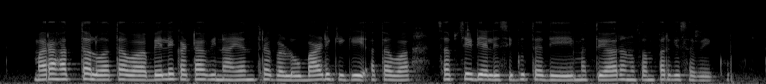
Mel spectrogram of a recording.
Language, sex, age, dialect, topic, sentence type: Kannada, female, 18-24, Coastal/Dakshin, agriculture, question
